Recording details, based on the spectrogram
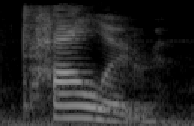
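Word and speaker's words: talamh: And another one ending in AMH, talu, talu. And that means ground, talu.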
